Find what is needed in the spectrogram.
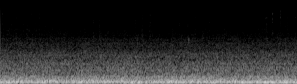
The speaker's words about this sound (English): One moment, I have a bunch of cars going by.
